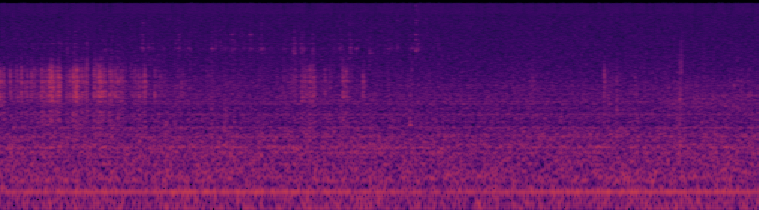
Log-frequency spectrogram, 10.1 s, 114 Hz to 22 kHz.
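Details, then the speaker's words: Stewart Warner R514 tube radio mid-restoration, after its power-supply capacitors were replaced: no station audio, just a low mains hum, faint hiss and scratchy crackles. A leaky capacitor upsetting the output tube's grid bias is suspected, and more capacitors will be replaced. "i'm not going to turn much with this anymore am i there we are nada not a thing scratchy"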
